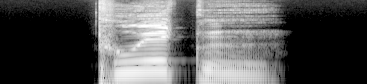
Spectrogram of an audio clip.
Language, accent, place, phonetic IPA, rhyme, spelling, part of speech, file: German, Germany, Berlin, [ˈpuːltn̩], -uːltn̩, pulten, verb, De-pulten.ogg
- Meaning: inflection of pulen: 1. first/third-person plural preterite 2. first/third-person plural subjunctive II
